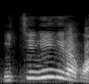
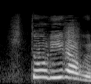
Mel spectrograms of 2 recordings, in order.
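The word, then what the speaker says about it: 一人: 한 사람은 이찌닝이라고 안 해요. 워낙 한 사람이라는 말을 많이 쓰니까 이것을 얘네들은 고유명사로 히토리라고 읽어버려요. 전혀 음가가 예상이 안 되는 음가로 읽어버려요. 그래서 한 사람은 히토리지 이찌닝 이렇게 안 해요.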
